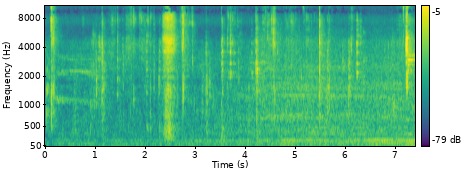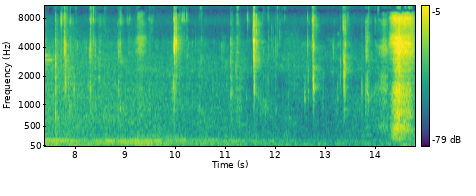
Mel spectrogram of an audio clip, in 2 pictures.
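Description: Close-miked chewing of a mouthful of rice and fish eaten by hand, with many small wet mouth clicks and smacks. A louder short noise stands out near the end.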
